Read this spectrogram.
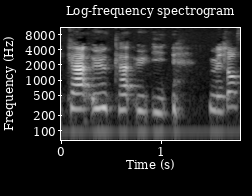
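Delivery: real laugh escaping after the letters; amused, giggle breaking in; tickled laughing. Real, not acted. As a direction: spell it out, then crack up. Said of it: "ça me fait beaucoup trop rire".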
